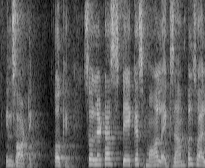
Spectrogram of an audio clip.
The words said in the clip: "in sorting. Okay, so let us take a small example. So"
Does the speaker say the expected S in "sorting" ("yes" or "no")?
yes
